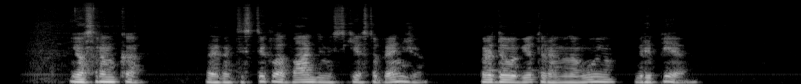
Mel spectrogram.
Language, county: Lithuanian, Telšiai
